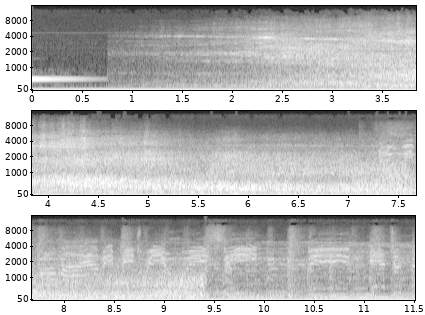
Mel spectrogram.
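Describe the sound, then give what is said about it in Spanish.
An airplane taking off: after a brief steady tone, a broad engine roar swells up, peaks loudly and holds as a sustained rushing drone. “The intermediate flight is about to take off.”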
